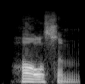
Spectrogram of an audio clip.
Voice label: "wholesome", American

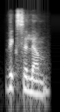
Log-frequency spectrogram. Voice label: "vexillum", Indian

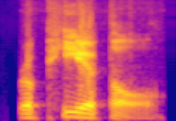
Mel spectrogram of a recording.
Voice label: "repeople", American

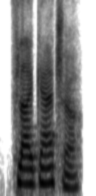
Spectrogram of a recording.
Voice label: "flycatcher", Indian

